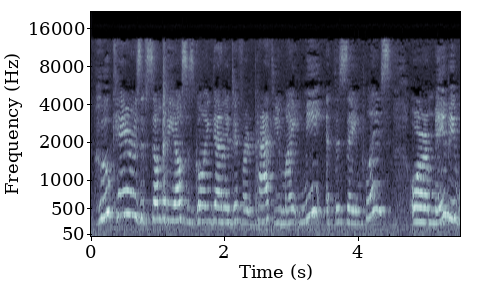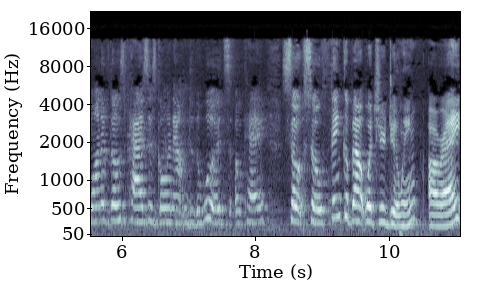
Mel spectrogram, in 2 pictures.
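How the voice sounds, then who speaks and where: A woman with a high pitch speaks in an animated tone at a moderate pace, her intonation lively and her loudness swinging widely. Audible room echo and noticeable background noise fill the recording. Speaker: teacher. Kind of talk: lecture.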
